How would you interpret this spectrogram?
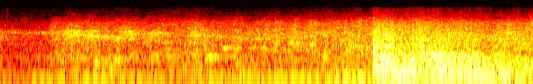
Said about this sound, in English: Oi, oi! Here comes another one! Everybody down! Good heavens, they must think we're off the ship. They're definitely shelling us.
